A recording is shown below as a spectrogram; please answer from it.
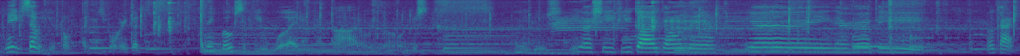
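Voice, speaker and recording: A young woman rambles through casual Minecraft commentary, squealing at small wins, her slightly high voice sing-song and slow. She's filming the TV with a phone camera, and music plays in the background.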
